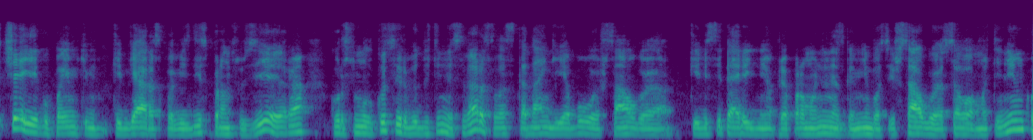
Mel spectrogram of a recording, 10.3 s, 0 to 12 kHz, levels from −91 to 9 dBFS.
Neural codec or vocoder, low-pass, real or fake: codec, 16 kHz, 8 kbps, FreqCodec, smaller model; 7.2 kHz; fake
